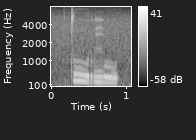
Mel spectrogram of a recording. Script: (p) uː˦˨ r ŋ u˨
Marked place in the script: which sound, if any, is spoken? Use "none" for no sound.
t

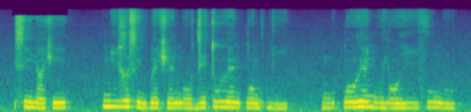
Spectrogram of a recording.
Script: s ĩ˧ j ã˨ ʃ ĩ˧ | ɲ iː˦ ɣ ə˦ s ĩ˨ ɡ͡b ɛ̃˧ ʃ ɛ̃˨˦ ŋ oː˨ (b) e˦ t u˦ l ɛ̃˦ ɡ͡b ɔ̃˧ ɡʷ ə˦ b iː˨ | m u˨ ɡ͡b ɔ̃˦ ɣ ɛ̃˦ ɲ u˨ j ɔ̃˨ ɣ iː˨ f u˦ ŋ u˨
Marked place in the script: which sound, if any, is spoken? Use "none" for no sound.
d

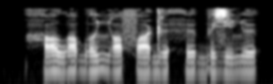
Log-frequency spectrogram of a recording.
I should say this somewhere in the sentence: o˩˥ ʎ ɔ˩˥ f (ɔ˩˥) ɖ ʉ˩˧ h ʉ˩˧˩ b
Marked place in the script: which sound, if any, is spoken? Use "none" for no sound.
ɔ˩˧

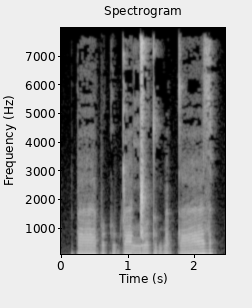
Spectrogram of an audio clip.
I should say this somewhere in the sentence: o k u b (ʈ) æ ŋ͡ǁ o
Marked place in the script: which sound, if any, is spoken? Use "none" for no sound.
ʈ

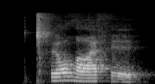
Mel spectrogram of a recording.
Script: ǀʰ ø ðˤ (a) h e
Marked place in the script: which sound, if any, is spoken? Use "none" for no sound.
æ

